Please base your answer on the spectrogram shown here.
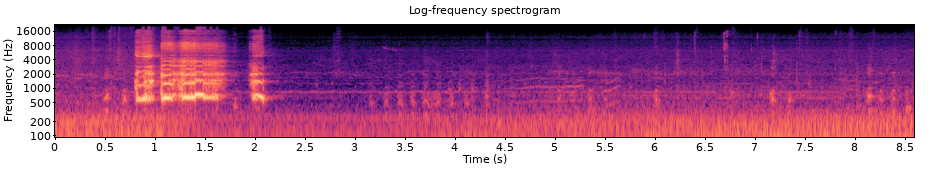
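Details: A rooster crows in the morning, a harsh, loud cock-a-doodle-doo of about a second with a short tail note, followed by a long, fairly quiet stretch with faint rumbling and distant clucks.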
